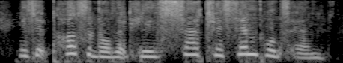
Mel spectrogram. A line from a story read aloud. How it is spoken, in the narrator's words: said Louis eagerly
